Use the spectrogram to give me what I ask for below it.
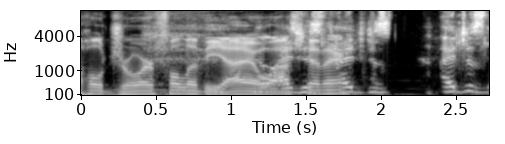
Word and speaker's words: Ayahuasca: Ayahuasca. Well, you knew that real quick. You knew that real fast. Yes, I sure did. That's my middle name. Oh, got a whole drawer full of the ayahuasca there.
